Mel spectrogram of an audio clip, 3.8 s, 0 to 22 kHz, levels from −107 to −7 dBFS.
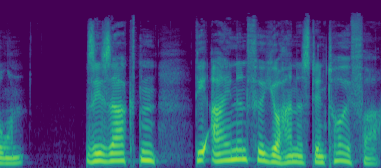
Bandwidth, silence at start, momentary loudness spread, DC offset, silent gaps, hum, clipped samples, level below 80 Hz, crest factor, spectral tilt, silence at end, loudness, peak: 13.5 kHz; 0 s; 11 LU; under 0.1%; none; none; under 0.1%; -74 dBFS; 16 dB; -6.5 dB/octave; 0.05 s; -29 LUFS; -12 dBFS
